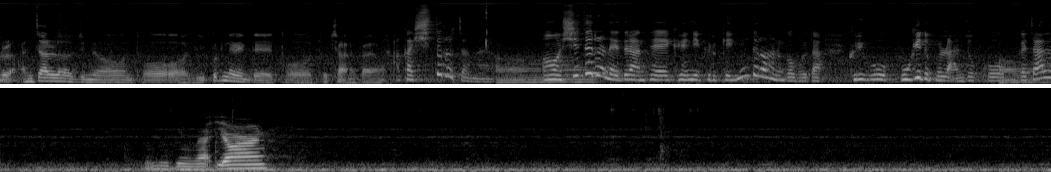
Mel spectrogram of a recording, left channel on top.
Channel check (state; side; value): different; both; correlation -0.01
